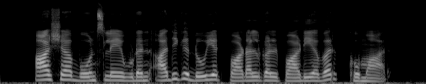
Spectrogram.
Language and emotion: Tamil, neutral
